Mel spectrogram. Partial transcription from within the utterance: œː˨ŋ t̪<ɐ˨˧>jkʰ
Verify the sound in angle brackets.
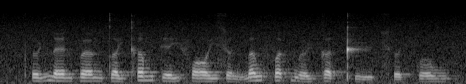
incorrect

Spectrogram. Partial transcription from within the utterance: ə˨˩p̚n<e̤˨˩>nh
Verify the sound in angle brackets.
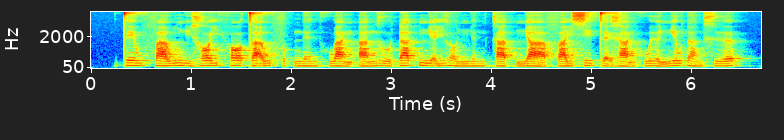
incorrect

